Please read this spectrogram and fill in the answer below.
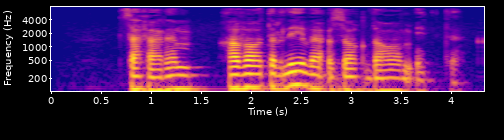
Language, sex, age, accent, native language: Uzbek, male, 18-24, Navoiy, Uzbek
